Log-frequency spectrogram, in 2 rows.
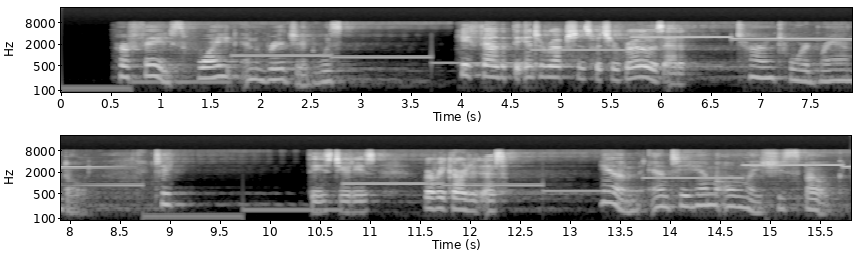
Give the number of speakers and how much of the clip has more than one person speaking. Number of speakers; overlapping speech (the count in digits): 2, no overlap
